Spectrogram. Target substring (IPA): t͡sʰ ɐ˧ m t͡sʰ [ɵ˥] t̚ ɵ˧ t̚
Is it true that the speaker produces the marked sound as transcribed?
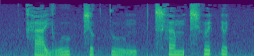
yes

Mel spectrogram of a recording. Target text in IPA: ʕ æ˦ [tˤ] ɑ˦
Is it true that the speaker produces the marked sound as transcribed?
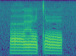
yes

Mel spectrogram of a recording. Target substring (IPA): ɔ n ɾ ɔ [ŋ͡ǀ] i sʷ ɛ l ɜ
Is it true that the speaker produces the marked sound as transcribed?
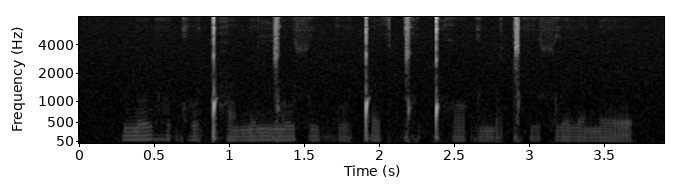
no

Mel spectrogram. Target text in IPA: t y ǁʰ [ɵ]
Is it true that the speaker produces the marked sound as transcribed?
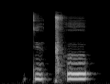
yes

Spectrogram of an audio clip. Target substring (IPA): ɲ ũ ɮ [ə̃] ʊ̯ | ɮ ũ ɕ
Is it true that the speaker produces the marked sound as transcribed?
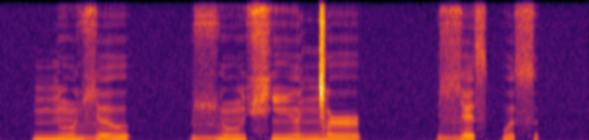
no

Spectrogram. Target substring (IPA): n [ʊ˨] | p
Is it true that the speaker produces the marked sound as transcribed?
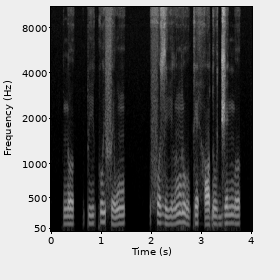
yes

